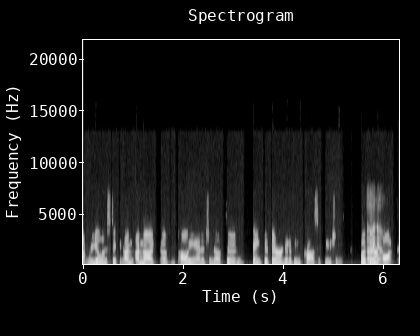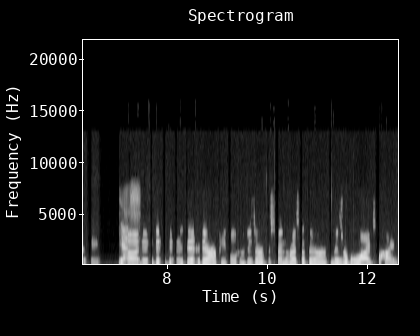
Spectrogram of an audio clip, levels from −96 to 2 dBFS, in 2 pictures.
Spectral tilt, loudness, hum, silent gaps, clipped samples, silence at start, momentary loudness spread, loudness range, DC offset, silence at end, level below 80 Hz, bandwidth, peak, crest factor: -5.5 dB/octave; -20 LUFS; none; none; under 0.1%; 0 s; 12 LU; 2 LU; under 0.1%; 0 s; -64 dBFS; 8.2 kHz; -4 dBFS; 16 dB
